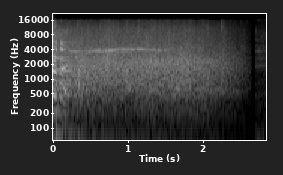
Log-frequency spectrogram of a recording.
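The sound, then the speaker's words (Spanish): An audience breaks into dense, steady applause, a loud wash of many hands clapping for a couple of seconds before it quickly dies away. “Fuerte aplauso, vamos con la pregunta, vamos con la pregunta.”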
